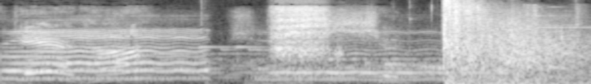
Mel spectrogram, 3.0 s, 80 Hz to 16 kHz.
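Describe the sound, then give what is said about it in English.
Video game gunfire from a .50 cal weapon: softer tonal sounds early on give way to a loud, harsh burst of shots that fills the final stretch. “Nice. I shot him in the head.”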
